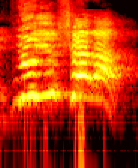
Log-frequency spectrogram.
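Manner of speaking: high loud snapping question; loud high mock yell; mock angry shout. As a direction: yell it at your mother. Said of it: "and then he said".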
